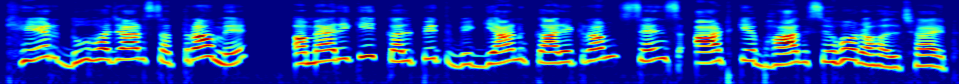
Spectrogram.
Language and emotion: Maithili, neutral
